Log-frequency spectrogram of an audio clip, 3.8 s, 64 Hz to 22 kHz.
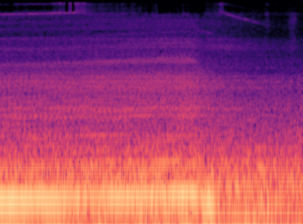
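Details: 2005 Ford F350 6.0 Powerstroke diesel: steady low whine over the drone sliding down as revs drop; cause unknown, louder after intercooler boots, fuel pressure regulator, glow plugs, harnesses and filters were replaced.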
